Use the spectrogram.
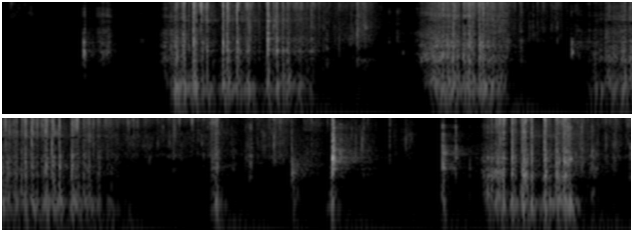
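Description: A palm-sized solid blue bar of soap is cut and shaved with a utility blade and then a craft knife, peeling off flakes. Several dry, crunchy scraping passes rasp across the bar, with short quiet gaps between strokes and a sharp click partway through.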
